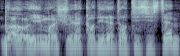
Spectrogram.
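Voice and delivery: rough, throaty, rasping put-on voice from the throat. Mock interview about anti-system candidates, Marine Le Pen voice. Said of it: "Très belle imitation de Marine Le Pen. ... Et ça part de la gorge".

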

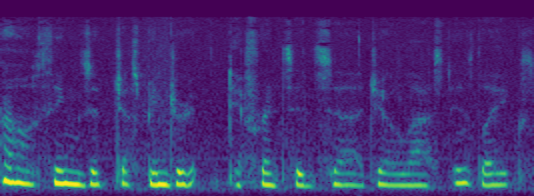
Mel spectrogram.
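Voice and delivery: soft, whispered put-on voice.

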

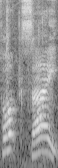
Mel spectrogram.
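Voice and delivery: put-on Yorkshire accent, very high and loud. Exclaiming while trying to remember a show to watch, in a Yorkshire accent. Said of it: "You got Yorkshire now?".

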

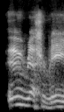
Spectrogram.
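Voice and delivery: put-on male shout. Retelling a man on the sideline shouting at the referee: imitating a man shouting. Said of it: "but he was shouting".

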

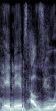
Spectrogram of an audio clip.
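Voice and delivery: casual, put-on West Delhi street accent. Retelling how the actor spoke on set, imitating Rocky's West Delhi accent. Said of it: "He's talking in that accent".

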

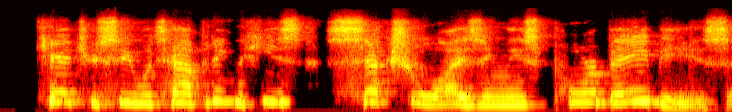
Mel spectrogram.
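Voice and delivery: mock crying, very high, sobbing through the words. Retelling what a crying protester said at a reading: imitating a crying protester. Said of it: "She's literally crying".

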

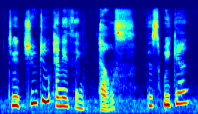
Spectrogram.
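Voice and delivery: tender, soft, gentle voice. The teacher asks a girl in front of the class, said gently. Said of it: "said Miss Hart gently".

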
